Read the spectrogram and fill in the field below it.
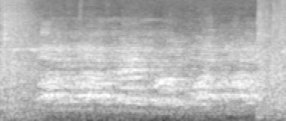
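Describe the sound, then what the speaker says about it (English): A wrestling crowd at a Ring of Honor event roars steadily with dense, sustained cheering and shouting that fills the whole stretch, loud and continuous with no clear talk on top. "Listen at the crowd, already into the Necro Butcher."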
